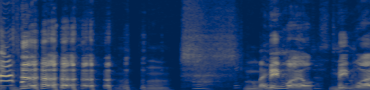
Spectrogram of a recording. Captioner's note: laughing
